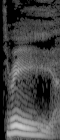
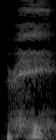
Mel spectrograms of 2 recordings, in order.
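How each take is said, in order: First: It is said louder. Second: It is said softer.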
